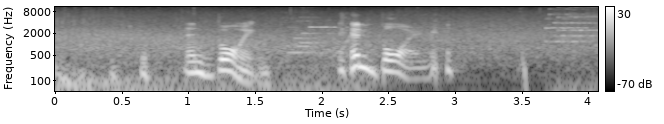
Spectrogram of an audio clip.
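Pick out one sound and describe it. A cartoon springy sound effect boings as a game character jumps.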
